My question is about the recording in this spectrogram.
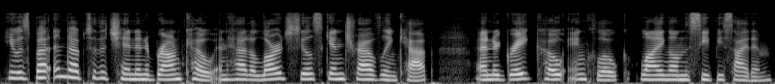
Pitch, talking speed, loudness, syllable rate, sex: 235 Hz, 225 wpm, -17 LUFS, 5.5 syllables/s, female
